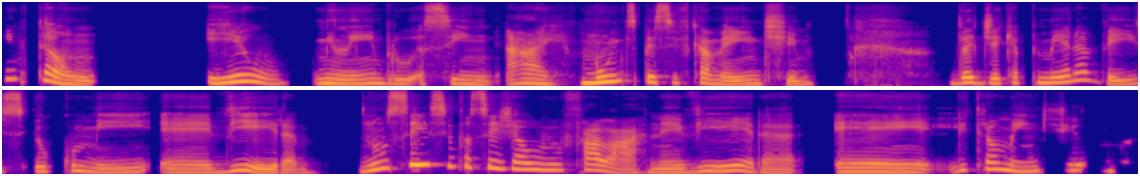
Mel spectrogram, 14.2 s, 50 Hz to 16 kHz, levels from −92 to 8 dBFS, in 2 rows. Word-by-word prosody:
Então, 225 - +2 0.7
eu 215 -3 +4 0.2
me 195 0 +3
lembro 180 +1 0
assim 170 -2 -3
ai, 180 -3 +1
muito 240 +8 +7
especificamente, 175 - -1 0.9
da 215 +3 +5
dia 195 -2 0
que - - -8
a - - -15
primeira 225 +10 0
vez 170 - -2
eu 195 - -2
comi, 170 -4 -4
eh, 155 0 -3
Vieira. 145 - 0 0.3
Não 260 +10 +2
sei 475 +9 +7
se 475 -4 -1
você 365 -3 0
já 290 -2 +1
ouviu 250 -2 0
falar, 180 - -1
né, 150 +1 -3
Vieira 185 -7 -2 0.2
é 175 -2 0 0.2
literalmente 235 -2 -2
uma 200 - -9
195 Hz, 125 wpm, -20 LUFS, 165-235 Hz, 0.9 s, muito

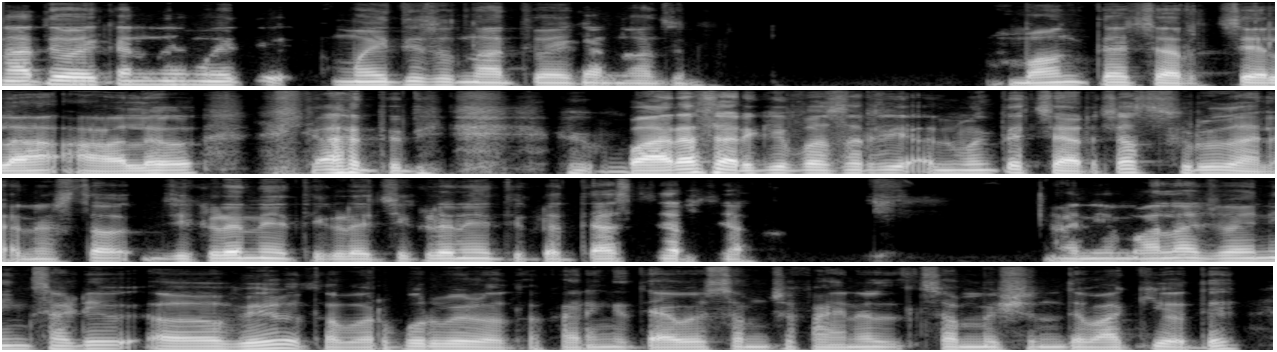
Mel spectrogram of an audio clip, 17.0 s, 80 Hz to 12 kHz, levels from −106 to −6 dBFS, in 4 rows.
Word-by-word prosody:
नातेवाईकांना 140 -1 +3
माहिती 135 0 -2 0.2
माहितच 130 +1 +1
होत 125 - -2
नातेवाईकांना 105 -2 -1
अजून. 95 +1 -9 1.1
मग 115 +3 +2
त्या 115 - +3
चर्चेला 105 +2 +3
आलं 105 +3 +3 0.4
काय 130 +2 +5
तरी 110 0 -5 0.7
वाऱ्यासारखी 125 +1 +8
पसरली 125 +1 0
आणि 115 -2 -3
मग 120 0 -1
त्या 140 - 0
चर्चाच 130 +6 +2
सुरू 125 -1 -1
झाल्या 95 -6 0
नुसतं 100 +4 -3 0.2
जिकडं 120 +3 +3
नाही 120 -2 +1
तिकडे, 105 0 -2
जिकडे 110 +4 -1
नाही 115 0 0
तिकडे 95 - -5
त्याच 105 0 0
चर्चा. - - -4 1.1
आणि 110 +1 -3
मला 115 +3 0
जॉइनिंगसाठी 125 +3 -2 0.2
अ, - - -2 0.2
वेळ 135 +5 +3
होता 120 -10 -3
भरपूर 100 +4 -4
वेळ 110 -2 +2
होता. 95 -3 -6
कारण 95 +1 -5
की 100 - -6
त्यावेळेस 100 +2 -1
आमचे 105 +1 -6
फायनल 100 +1 -4
सबमिशन 105 -1 -4
ते 100 - -2
बाकी 100 +3 -2
होते. 115 +3 -2
110 Hz, 165 wpm, -23 LUFS, 100-125 Hz, 1.1 s, वाऱ्यासारखी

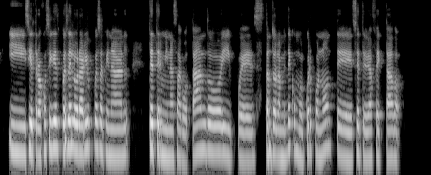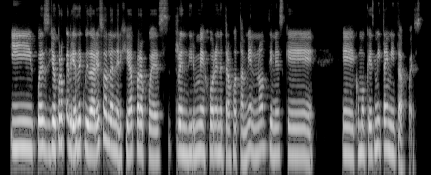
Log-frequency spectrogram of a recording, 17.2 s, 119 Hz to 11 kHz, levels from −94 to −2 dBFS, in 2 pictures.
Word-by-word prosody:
y, 215 -6 0
si 225 - +6
el 220 - +4
trabajo 205 +1 +1
sigue 240 +1 +6
después 230 0 +2
del 240 0 +7
horario, 225 +1 +6
pues, 235 -1 -1
al 220 - 0
final, 195 -1 -2 0.4
te 230 - +8
terminas 200 -4 -1
agotando 210 +4 0
y, 200 -2 -3
pues, 180 -1 -3 0.2
tanto 210 -1 +1
la 190 - -2
mente, 190 +4 -3
como 220 -4 -6
el 185 - -8
cuerpo, 210 0 -3
¿no?, 235 +4 -4
te 185 -3 -1
se 210 +3 -3
te 200 -2 -6
ve 185 - -2
afectado. 185 0 -3 0.9
Y 240 -1 +1
pues, 240 -2 +3
yo 235 -1 +6
creo 260 +2 +2
que, 265 - -3
habrías 225 -2 +5
de 245 0 +3
cuidar 215 -4 +5
eso 250 +7 0
de - - 0
la 250 - +2
energía 215 -1 -1
para, 220 -2 +2
pues, 190 +3 -5
rendir 210 -2 -1
mejor 215 0 -1
en 215 - -2
el 210 - -6
trabajo 200 0 -4
también, 205 +2 -5
¿no? 230 +2 -5
Tienes 205 -3 -5
que, 200 -2 -3 0.5
eh, 205 -2 -2
como 215 +1 -4
que 215 0 -1
es 210 - -6
mitad 235 0 -1
y - - -1
mitad, 210 -2 -3
pues, 460 - -16
210 Hz, 205 wpm, -23 LUFS, 195-230 Hz, 0.9 s, te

